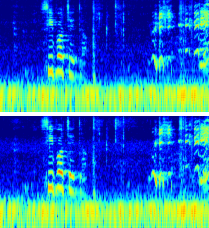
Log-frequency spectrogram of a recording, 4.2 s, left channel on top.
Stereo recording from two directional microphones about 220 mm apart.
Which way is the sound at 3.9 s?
10° left (ahead or behind).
